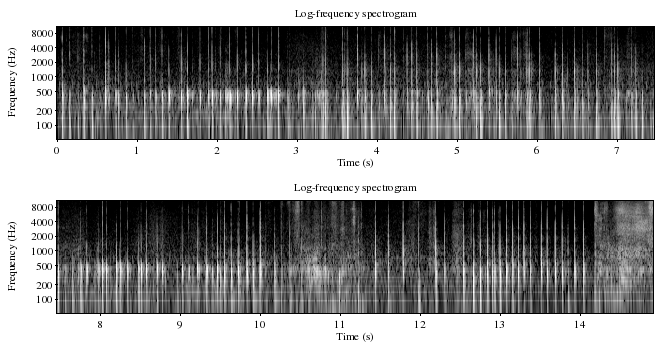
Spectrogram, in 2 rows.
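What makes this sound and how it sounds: Fingernails tap and scratch the speckled heel midsole and the leather near the logo of a white leather Air Jordan 4 sneaker. Rapid, dense clicking taps run throughout over a steady mid-pitched ring, broken by brief brighter scratching passages near the middle and at the end.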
